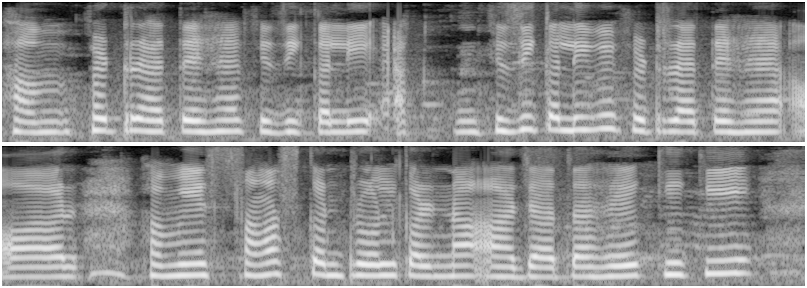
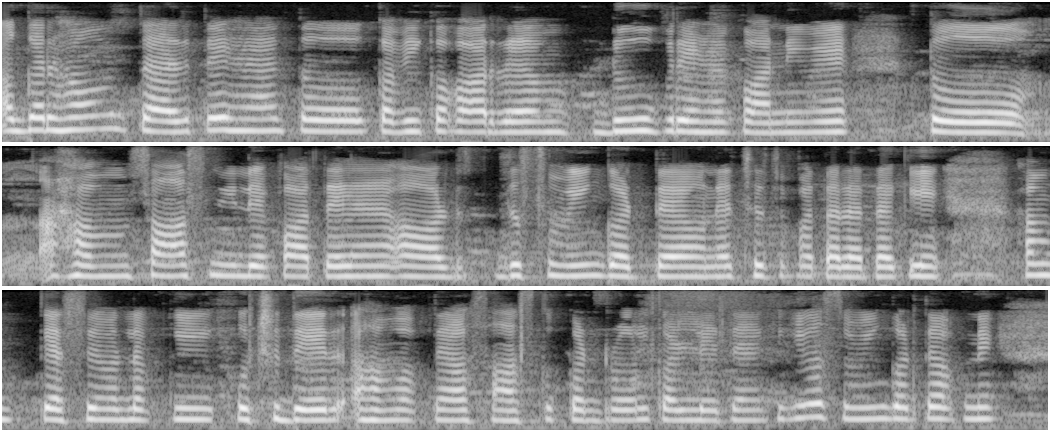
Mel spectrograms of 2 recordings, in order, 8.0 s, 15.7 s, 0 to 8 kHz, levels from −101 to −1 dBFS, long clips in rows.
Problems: constant background noise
